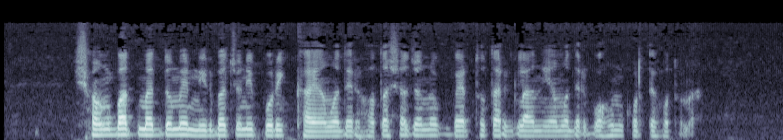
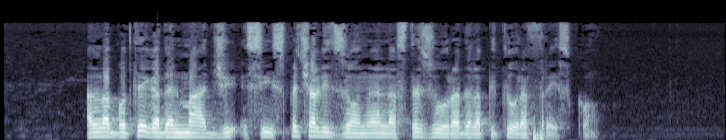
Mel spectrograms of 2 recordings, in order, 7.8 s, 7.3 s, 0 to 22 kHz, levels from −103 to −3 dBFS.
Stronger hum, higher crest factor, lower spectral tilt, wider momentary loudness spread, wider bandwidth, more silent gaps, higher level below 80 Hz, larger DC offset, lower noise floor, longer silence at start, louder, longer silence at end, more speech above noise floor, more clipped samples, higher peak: neither; about the same, 20 dB vs 16 dB; first, -7.5 dB/octave vs -5.5 dB/octave; about the same, 13 LU vs 12 LU; about the same, 11.5 kHz vs 11.5 kHz; neither; second, -54 dBFS vs -40 dBFS; neither; second, -63 dBFS vs -67 dBFS; about the same, 0.75 s vs 0.85 s; second, -21 LUFS vs -15 LUFS; second, 0.9 s vs 1.3 s; second, 42 dB vs 52 dB; neither; about the same, 0 dBFS vs 0 dBFS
